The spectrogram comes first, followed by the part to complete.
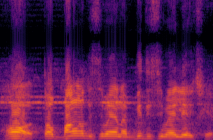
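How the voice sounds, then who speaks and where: Male actor, a gossipy young sidekick, slightly high and quick. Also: natural voice, rough recording. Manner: sly, gossipy tattling. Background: music.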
